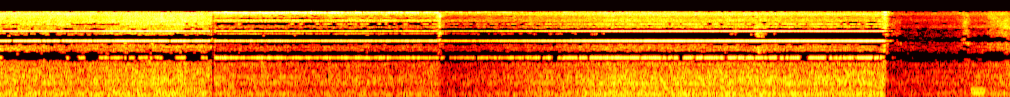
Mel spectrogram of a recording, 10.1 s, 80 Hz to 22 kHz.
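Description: A Southwire SC440 clamp meter's continuity beeper sounds a steady high tone through a rooftop AC unit's condenser fan cycle switch, over a steady rushing noise. About nine seconds in the tone cuts off: falling head pressure has opened the fan cycle switch.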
